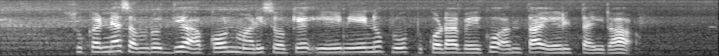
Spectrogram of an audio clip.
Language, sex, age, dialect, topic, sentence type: Kannada, female, 36-40, Central, banking, question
